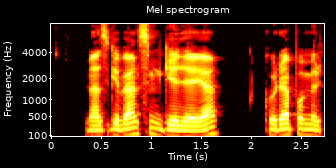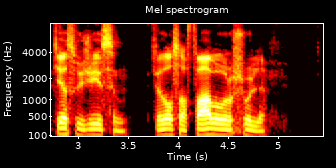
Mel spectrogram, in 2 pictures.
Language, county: Lithuanian, Kaunas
